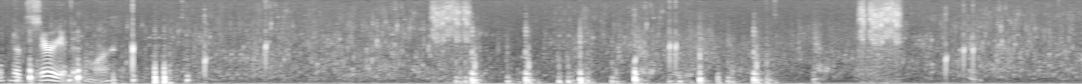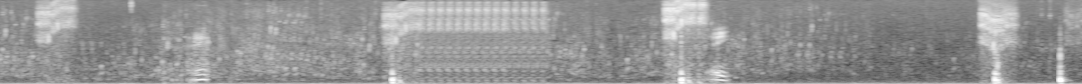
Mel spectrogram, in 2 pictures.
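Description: Stone and wooden blocks crunch and thud in short bursts as they are dug out and set down.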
